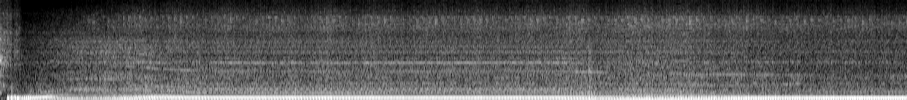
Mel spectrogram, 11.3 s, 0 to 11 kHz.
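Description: Honda Prelude's H22 four-cylinder VTEC engine idling steadily with the air-conditioning compressor running on it. The noise is what led the owner to replace the faulty compressor.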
